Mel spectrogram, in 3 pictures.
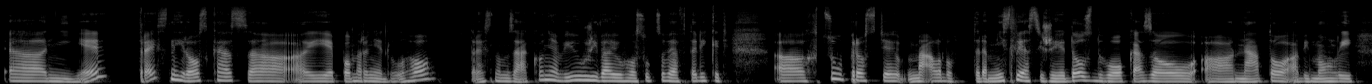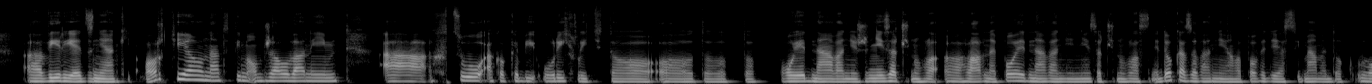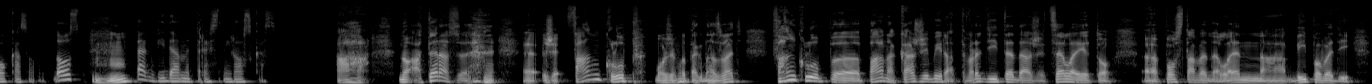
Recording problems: none

